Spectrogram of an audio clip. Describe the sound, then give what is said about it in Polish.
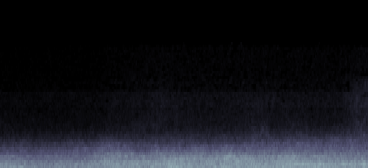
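A low-flying airplane on its landing approach, passing along the landing path, roars steadily overhead, a loud, continuous engine drone with broad rushing noise that holds for several seconds without pause. “E, I nie wiem jak to będzie z dźwiękiem tutaj, bo jestem totalnie prawie na linii e, lądowania.”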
